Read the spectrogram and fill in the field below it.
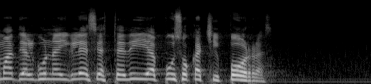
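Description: A man speaks with animation through a microphone and loudspeakers.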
